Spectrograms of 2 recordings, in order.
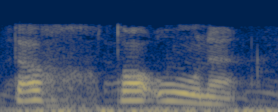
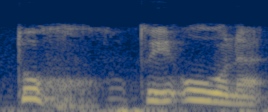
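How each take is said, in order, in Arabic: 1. الحركة الأولى هي صوت 'a' مفتوح. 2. الحركة الأولى هي صوت 'u' مدوّر. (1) "بفتح التاء والطاء على انه من خطئ" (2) "ويجوز فيه ضم التاء تخطئون على انه من اخطأ"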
